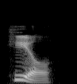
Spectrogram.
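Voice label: "heel", US English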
